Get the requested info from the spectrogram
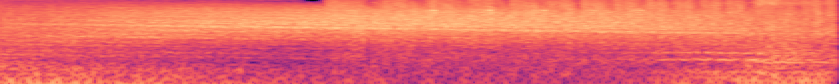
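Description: Title-card whoosh sound effect: a loud, steady rushing hiss with a faint tone sliding slowly downward through it, and a lower tone coming in near the end.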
